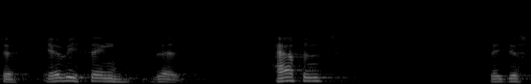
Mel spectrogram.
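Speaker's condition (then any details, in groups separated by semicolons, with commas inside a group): Parkinson's disease; neuropathy attacks nerves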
